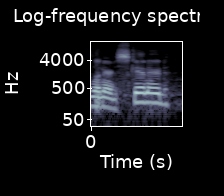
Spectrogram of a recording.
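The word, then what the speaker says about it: Lynyrd Skynyrd: uh comment in the comment section Leonard skinnard pronounced lonard skinnard kiss creatures of the night Cindy Lopper she's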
